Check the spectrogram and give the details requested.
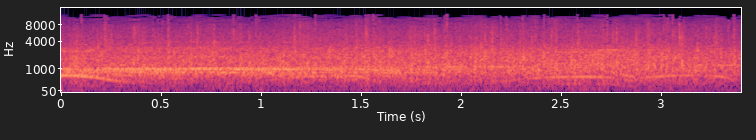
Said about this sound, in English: Can everybody please give a huge round of applause to this incredible collection of artists?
